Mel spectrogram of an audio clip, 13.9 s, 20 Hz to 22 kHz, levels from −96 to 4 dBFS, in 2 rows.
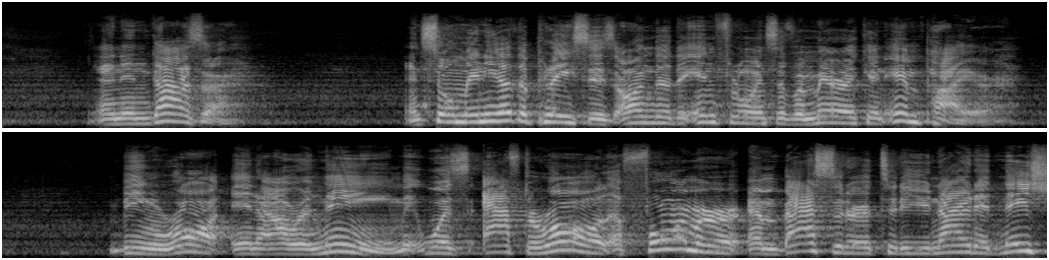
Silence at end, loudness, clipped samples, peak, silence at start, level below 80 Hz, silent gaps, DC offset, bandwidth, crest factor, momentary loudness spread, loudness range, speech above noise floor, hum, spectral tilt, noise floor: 0 s; -25 LUFS; under 0.1%; -8 dBFS; 0.55 s; -76 dBFS; none; under 0.1%; 15 kHz; 18 dB; 8 LU; 4 LU; 36 dB; none; -3.5 dB/octave; -61 dBFS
